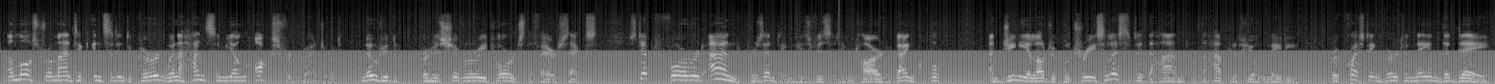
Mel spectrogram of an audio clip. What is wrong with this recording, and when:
mains buzz 60 Hz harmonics 30 −25 dBFS
surface crackle 390 per second −26 dBFS
0:08.39: click −4 dBFS

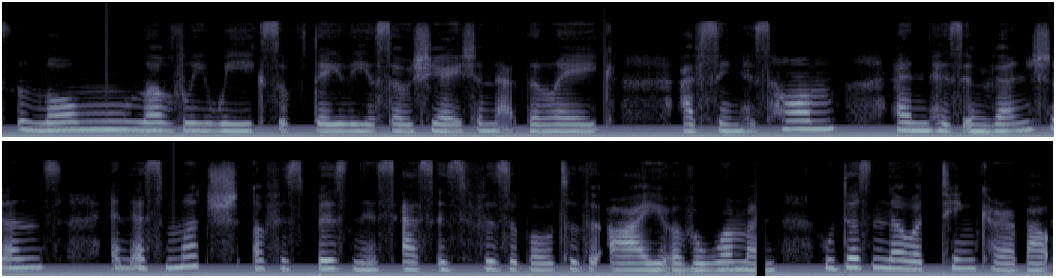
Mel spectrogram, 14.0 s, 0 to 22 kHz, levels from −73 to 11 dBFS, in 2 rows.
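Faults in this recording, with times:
mains hum 50 Hz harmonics 6 −28 dBFS
0:00.70: click −13 dBFS
0:04.02: click −17 dBFS
0:08.16: click −16 dBFS
0:12.04–0:12.11: drop-out 67 ms

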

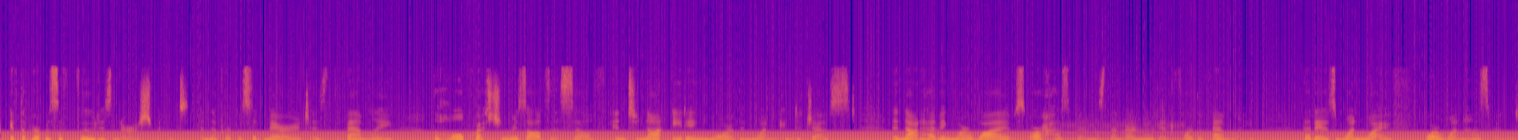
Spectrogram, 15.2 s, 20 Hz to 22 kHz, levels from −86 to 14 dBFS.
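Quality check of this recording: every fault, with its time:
mains buzz 60 Hz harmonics 24 −25 dBFS
surface crackle 350 per second −26 dBFS
0:10.48–0:11.86: clipping −18.5 dBFS

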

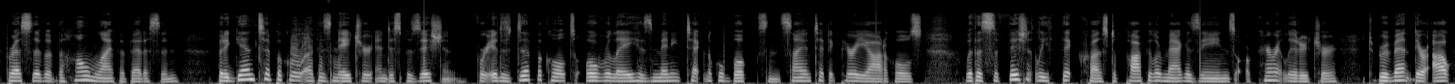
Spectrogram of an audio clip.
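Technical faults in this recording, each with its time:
0:02.90–0:03.43: clipping −20.5 dBFS
0:04.24: click −10 dBFS
0:07.24: drop-out 2.8 ms
0:08.76–0:08.77: drop-out 6.8 ms
0:12.00: click −14 dBFS

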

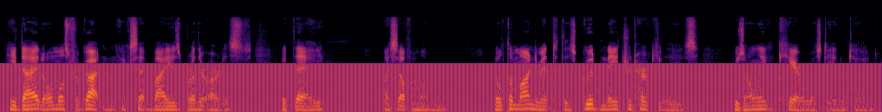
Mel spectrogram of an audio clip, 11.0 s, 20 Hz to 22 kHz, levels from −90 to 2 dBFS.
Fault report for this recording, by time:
mains buzz 60 Hz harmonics 35 −36 dBFS

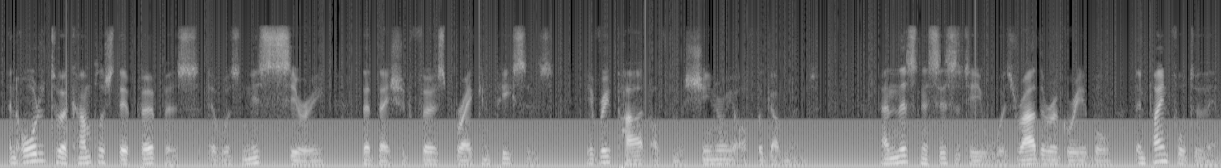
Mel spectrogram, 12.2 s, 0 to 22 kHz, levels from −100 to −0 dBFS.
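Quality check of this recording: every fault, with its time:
mains buzz 60 Hz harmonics 19 −27 dBFS
surface crackle 230 per second −29 dBFS
0:00.67: click −7 dBFS
0:04.80: click −8 dBFS
0:06.46: click −5 dBFS
0:09.76: click −5 dBFS

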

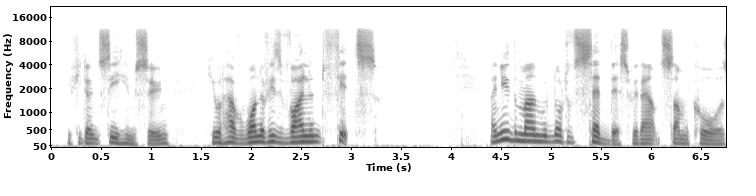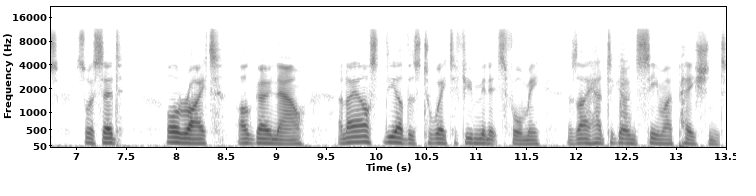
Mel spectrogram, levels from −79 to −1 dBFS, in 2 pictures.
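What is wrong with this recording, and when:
0:12.14–0:12.57: clipping −30.5 dBFS

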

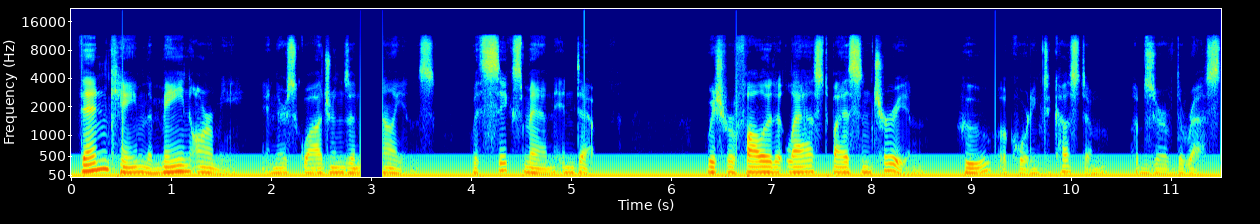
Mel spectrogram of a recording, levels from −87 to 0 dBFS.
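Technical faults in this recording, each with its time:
mains buzz 50 Hz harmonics 10 −30 dBFS
0:00.52: drop-out 2.8 ms
0:02.90–0:03.12: drop-out 224 ms
0:05.14: click −12 dBFS
0:06.66: click −17 dBFS
0:09.25: click −19 dBFS

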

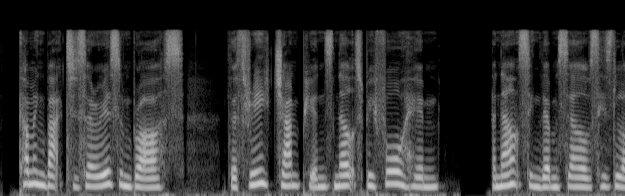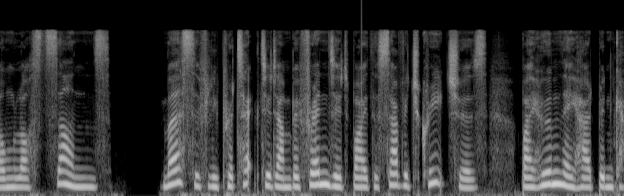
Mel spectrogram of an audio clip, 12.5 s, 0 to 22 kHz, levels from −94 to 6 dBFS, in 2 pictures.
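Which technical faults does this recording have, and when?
0:09.86: click −13 dBFS

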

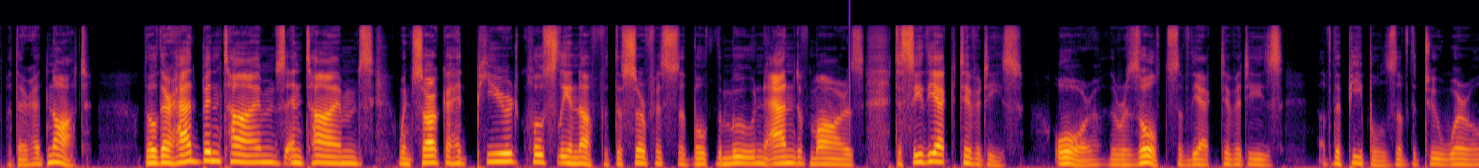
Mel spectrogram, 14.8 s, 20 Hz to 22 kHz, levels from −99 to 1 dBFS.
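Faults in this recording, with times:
0:08.49: click −10 dBFS

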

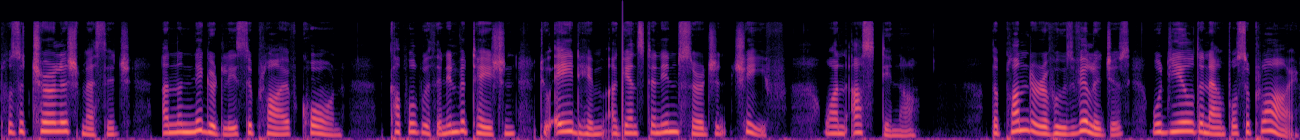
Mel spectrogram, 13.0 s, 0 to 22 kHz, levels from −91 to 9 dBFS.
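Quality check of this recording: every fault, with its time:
0:06.22: click −9 dBFS

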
